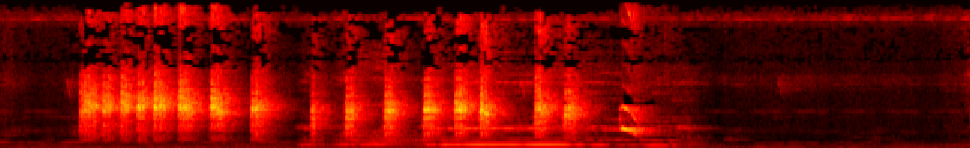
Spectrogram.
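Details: Energetic song of a male ashy tailorbird, played to spur other birds into singing: fast runs of high, clipped notes, joined midway by a long level lower whistle that ends in a short upward squeak.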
